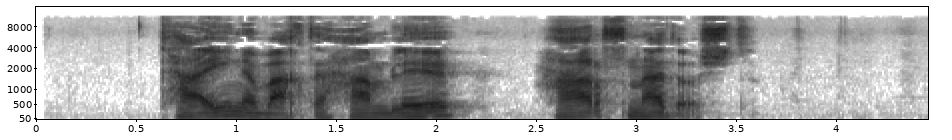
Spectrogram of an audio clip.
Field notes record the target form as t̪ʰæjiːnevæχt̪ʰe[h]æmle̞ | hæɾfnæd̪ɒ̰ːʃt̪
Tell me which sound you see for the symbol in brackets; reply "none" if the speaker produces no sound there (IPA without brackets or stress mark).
h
